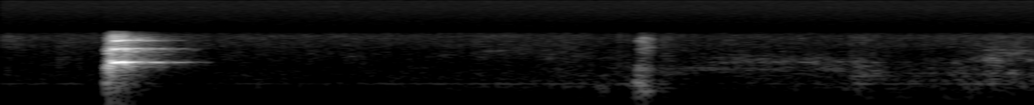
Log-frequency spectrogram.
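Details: One crisp, high-pitched bark from Tom, a newly adopted mixed-breed dog, followed by a long quiet stretch with a faint soft knock later.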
